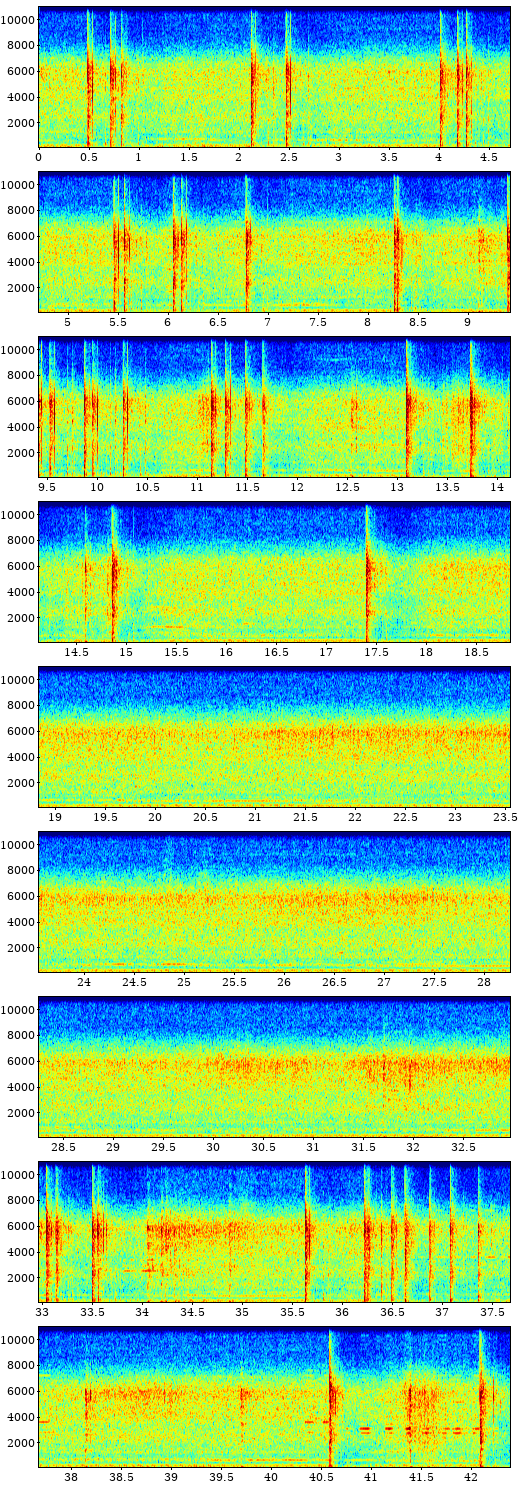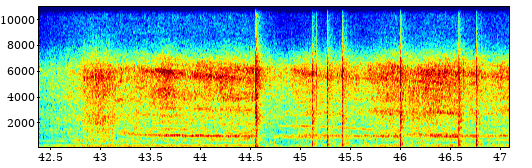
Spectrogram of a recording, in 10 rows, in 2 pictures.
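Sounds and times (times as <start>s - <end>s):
steady low hum: 0.0s - 47.0s
firework shells bursting: 0.3s - 3.2s, 3.8s - 15.2s, 17.3s - 17.9s, 32.8s - 38.8s, 39.6s - 47.0s.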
